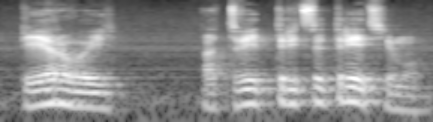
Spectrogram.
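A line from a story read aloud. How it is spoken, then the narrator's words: Strained radio call. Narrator (Russian): Выдавил из себя в эфир солдат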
